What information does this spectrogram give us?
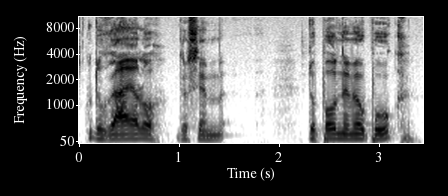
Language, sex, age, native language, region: Slovenian, male, 60+, Slovenian, Pomurje region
